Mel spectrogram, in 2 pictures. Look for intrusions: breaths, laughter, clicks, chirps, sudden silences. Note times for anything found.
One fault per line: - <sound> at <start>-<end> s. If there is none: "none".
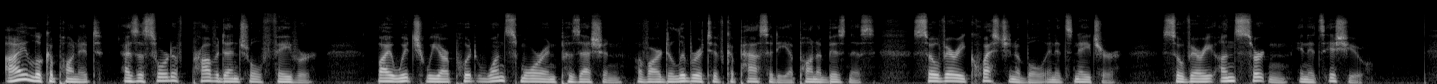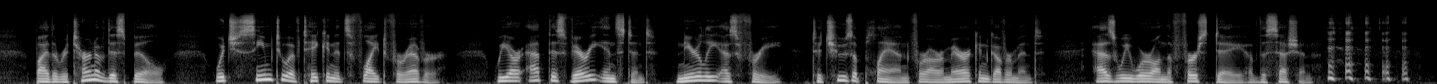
- laugh at 27.6-28.5 s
